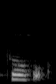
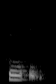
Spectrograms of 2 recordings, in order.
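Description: Both takes have the same delivery.

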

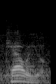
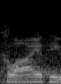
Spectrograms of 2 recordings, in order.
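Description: First: It is said the way locals say it. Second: It is said the way outsiders say it.

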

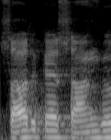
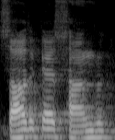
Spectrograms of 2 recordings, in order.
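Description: Both takes have the same delivery.

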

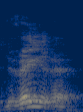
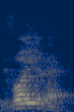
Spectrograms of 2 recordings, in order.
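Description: First: It has the Lithuanian Yiddish stressed vowel. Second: It has the Southern Yiddish stressed vowel. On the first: "in Vilna" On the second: "she'd be"

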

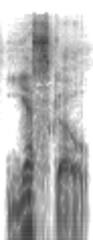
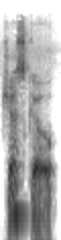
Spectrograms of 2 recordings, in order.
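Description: First: The name begins with a 'y' sound. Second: The name begins with an English 'j' sound. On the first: The speaker calls it right. "the J is basically a Y" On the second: The speaker calls it wrong. "is not pronounced as Jesko"

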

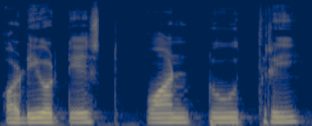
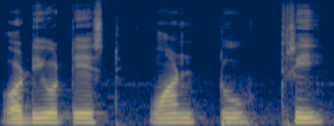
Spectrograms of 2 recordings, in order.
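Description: First: It is recorded at minus 10 dB, sounding quieter. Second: It is recorded at the 0 dB level, sounding louder. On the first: "এখন আমরা -10 dBতে record করব।" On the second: "ফার্স্টে আমরা 0 dBতে record করব।"

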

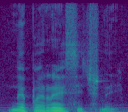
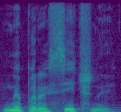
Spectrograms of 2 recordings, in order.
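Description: First: The stress falls on a different syllable. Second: The stress falls on the syllable 'сі'. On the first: The speaker calls it wrong. "а не" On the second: The speaker calls it right. "Зверніть увагу і на наголос"

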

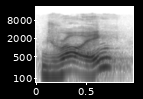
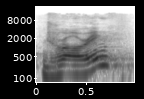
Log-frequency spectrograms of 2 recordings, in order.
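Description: First: There is no extra R sound in the middle. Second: There is an extra R sound in the middle. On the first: "instead of drawing" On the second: "it can become drawing"

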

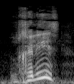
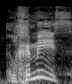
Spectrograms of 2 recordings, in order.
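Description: First: The middle consonant is an l sound. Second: The middle consonant is an m sound. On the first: The speaker calls it wrong. "شو الخليس بعد؟" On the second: The speaker calls it right. "قول الخميس"

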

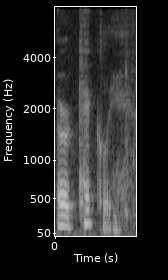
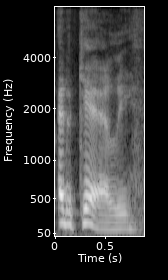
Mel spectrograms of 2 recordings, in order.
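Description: First: The name is said with a Turkish pronunciation. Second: The name is said with an Italian-sounding pronunciation. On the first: The speaker calls it right. "This is Ali Erkekli" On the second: The speaker calls it wrong. "I was giving it an Italian sort of vibe"

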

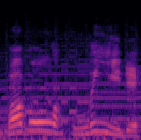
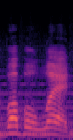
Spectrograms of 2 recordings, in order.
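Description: First: The word lead rhymes with bead. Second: The word lead rhymes with bed. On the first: "supposedly, it's called the bubble lead" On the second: "It's the bubble lead because it's made of lead"

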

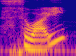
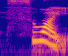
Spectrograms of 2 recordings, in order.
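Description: First: The pitch rises at the end of the word. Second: The pitch falls at the end of the word. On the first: It means pretty or beautiful. "스와이 이렇게 올리면 예쁘다" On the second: It means unlucky or jinxed. "끝을 스와이 이렇게 내리면 재수 없다"

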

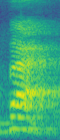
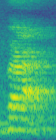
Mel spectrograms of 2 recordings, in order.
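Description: No difference in how they are said.

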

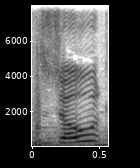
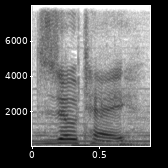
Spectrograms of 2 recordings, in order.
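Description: First: The name rhymes with the English word coat. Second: The name is said with Spanish-style vowels. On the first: "like I'm wearing a coat" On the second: "like the Spanish pronunciation of this"

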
